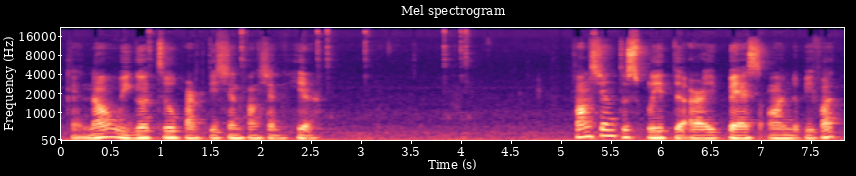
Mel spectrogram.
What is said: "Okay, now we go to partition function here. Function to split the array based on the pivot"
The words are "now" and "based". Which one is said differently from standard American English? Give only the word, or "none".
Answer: based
